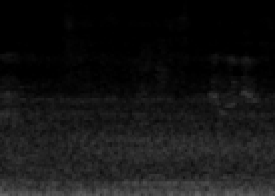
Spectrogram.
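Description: Steady low rumble of city ambience, with faint voices in it.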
